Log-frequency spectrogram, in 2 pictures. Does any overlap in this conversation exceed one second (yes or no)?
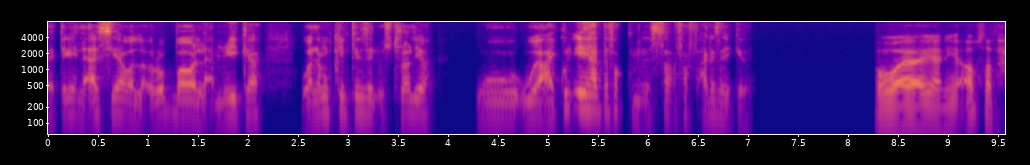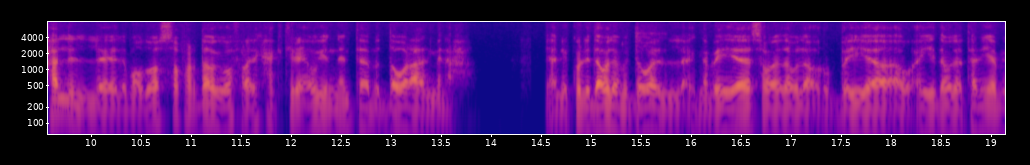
no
